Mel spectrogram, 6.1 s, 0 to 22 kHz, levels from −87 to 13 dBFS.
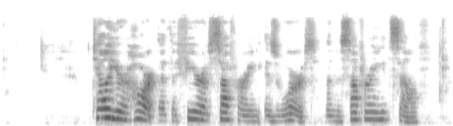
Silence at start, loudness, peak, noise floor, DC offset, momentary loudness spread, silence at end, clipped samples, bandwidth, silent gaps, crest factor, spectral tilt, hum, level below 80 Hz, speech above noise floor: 0.55 s; -33 LUFS; -14 dBFS; -74 dBFS; under 0.1%; 14 LU; 0.1 s; under 0.1%; 14 kHz; none; 22 dB; -2.5 dB/octave; none; -80 dBFS; 40 dB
